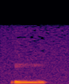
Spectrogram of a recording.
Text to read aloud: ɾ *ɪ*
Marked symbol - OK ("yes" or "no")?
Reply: no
